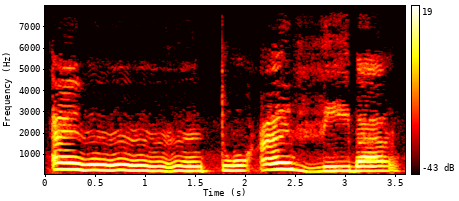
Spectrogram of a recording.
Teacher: Nun mati bertemu ta, sorok dan dengung, ikhfa hakiki.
